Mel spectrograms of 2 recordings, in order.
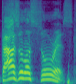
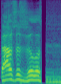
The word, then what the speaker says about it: Basilosaurus: It's called Basilosaurus, not Basilos.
